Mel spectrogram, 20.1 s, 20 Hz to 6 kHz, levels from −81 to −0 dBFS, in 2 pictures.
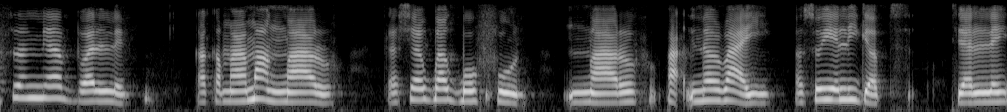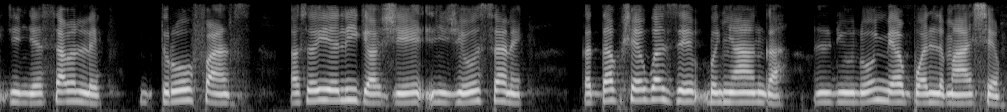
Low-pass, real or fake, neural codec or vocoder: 5.4 kHz; fake; codec, 16 kHz, 8 kbps, FunCodec, trained on Chinese and English, 25 frames a second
